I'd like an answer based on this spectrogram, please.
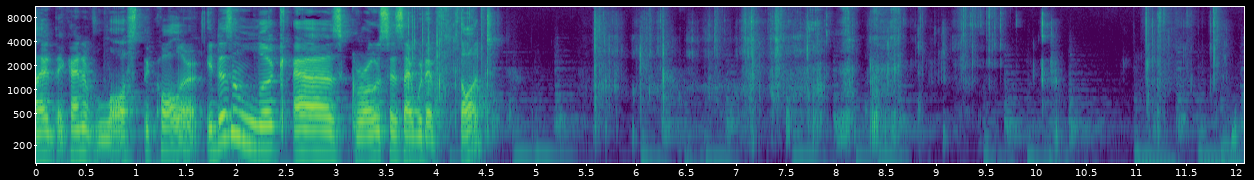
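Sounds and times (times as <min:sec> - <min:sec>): crunchy chewing: 0:05.6 - 0:10.3, 0:11.0 - 0:12.0.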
